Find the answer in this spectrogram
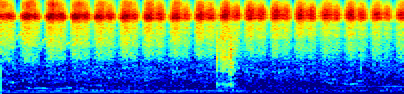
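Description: Freshly roasted coffee beans shaken in a stainless-steel mesh colander to cool them, rattling and swishing in an even rhythm of about five shakes a second. A low steady electric hum, from the small fan under the colander, runs beneath it.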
